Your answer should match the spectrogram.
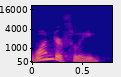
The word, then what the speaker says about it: wonderfully: Well, if I look at masterfully, beautifully, and wonderfully, we have two syllables before the F-U-L-L-Y, but the stress is on the first syllable.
